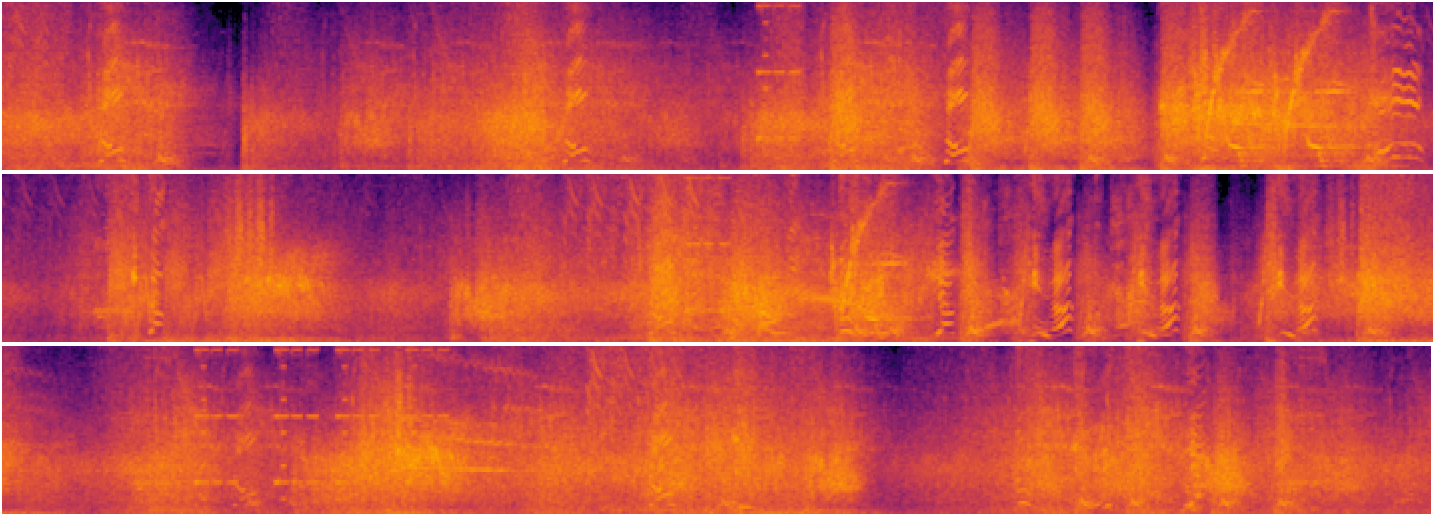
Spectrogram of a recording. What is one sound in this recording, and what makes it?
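Energy blasts whoosh and explode in a video game fight.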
